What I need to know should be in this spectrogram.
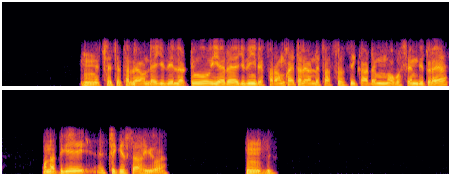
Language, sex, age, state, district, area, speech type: Santali, male, 18-30, West Bengal, Birbhum, rural, conversation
